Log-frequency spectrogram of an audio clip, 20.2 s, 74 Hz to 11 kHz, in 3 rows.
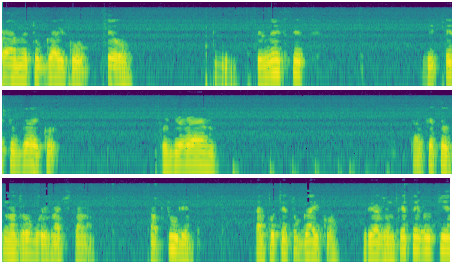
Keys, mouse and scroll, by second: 1.4 l, 2.9 p, 4.2-5.3 middle drag, 6.5 click, 7.1 p, 8.9 click, 10.7 l, 11.3 l, 11.8 l, 12.5-13.9 middle drag, 15.2 click, 16.4 middle click, 17.4 click, 19.4 shift+click.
